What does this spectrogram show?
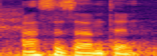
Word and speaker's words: Astaxanthin: I think I pronounced it right, Astaxanthin, yes.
